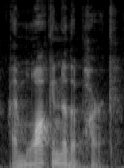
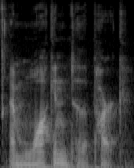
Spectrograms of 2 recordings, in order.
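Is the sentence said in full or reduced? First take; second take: reduced; reduced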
